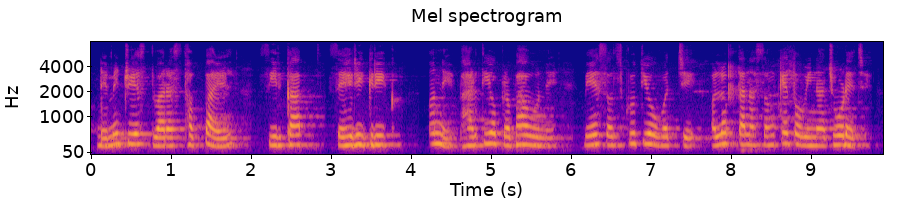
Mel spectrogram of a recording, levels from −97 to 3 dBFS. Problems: none marked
